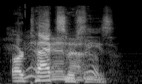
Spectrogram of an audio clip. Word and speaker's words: Artaxerxes: Nehemiah has gathered up the nations of Israel as they were scattered across the land, and King Artaxerxes was his king at the time, and his name right. – Did I say it right? I did. – Artaxerxes.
